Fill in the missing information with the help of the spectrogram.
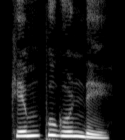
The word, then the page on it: ಕೆಂಪುಗೊಂಡೆ: kempu goṇḍe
